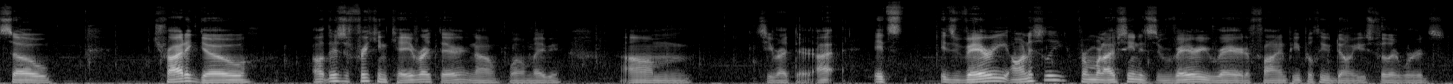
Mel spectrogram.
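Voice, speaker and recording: Speaking with a Southern US accent, a man uses a fairly low pitch and ordinary pitch variation at a fairly slow pace with long, frequent pauses. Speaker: gaming YouTuber. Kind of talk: gameplay commentary. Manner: many filler words.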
